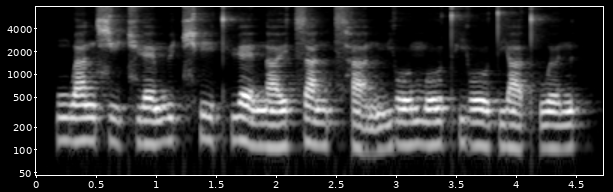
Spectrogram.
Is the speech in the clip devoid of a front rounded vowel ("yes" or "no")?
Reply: no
